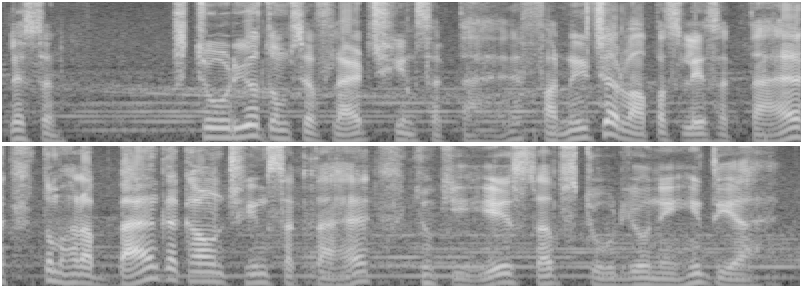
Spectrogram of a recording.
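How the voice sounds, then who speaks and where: A man's voice: lowish voice, animated, normal speed, over music, natural voice. A man voicing an earnest, pleading young man in a Hindi audio drama, mixing in some English.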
